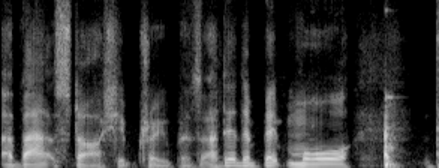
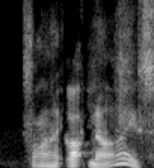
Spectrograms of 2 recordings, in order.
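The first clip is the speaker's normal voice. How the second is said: usual speaking voice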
